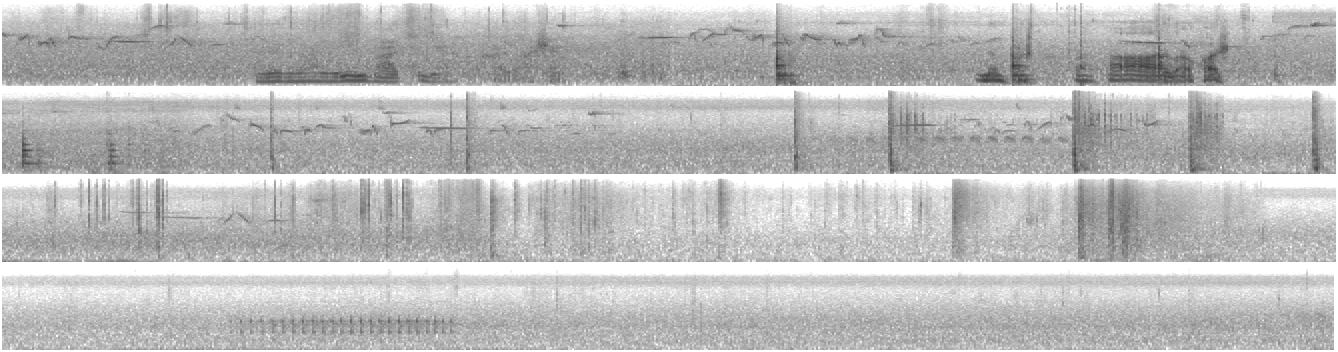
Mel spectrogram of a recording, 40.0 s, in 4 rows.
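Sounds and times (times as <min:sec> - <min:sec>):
insects buzzing: 0:00.0 - 0:23.9, 0:28.0 - 0:37.5
axe chopping branches: 0:05.8 - 0:06.2, 0:07.5 - 0:11.2, 0:13.3 - 0:13.7, 0:15.9 - 0:17.2, 0:18.0 - 0:21.3, 0:28.0 - 0:28.7.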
